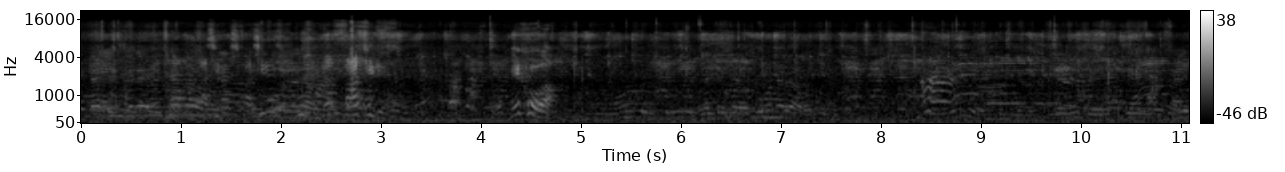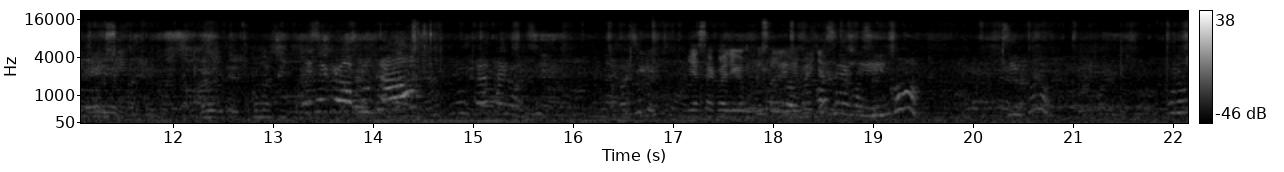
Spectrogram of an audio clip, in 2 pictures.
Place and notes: Cl., Bogotá, Colombia - Interludios U Pedagógica 2022
Es la jornada 2022 de Interludios, un espacio de reflexión y creación desde las artes escénicas, dramaturgias y sonoras.
Registrado en formato bianual con Zoom H3-VR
